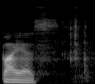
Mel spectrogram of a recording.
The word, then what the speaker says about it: pious: फिर 9 नंबर पर हम लोग का वर्ड आता है पायस, जिसका स्पेलिंग होता है PIOUS, पायस। अगर हम लोग इसको इंग्लिश में लिखने जाते हैं तो इसका होता है PA+US, पायस।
